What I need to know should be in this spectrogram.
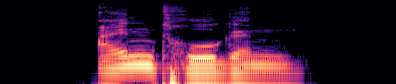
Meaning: first/third-person plural dependent preterite of eintragen
- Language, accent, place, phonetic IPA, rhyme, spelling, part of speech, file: German, Germany, Berlin, [ˈaɪ̯nˌtʁuːɡn̩], -aɪ̯ntʁuːɡn̩, eintrugen, verb, De-eintrugen.ogg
